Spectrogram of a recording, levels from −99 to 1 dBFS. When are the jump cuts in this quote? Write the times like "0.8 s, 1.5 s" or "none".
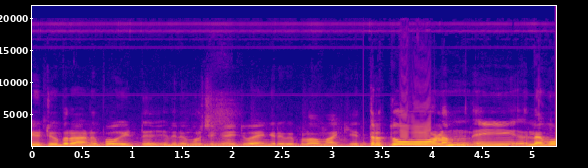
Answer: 3.3 s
